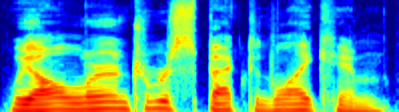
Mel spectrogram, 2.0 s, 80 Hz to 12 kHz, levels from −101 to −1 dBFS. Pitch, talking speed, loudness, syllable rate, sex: 135 Hz, 240 wpm, -17 LUFS, 5.3 syllables/s, male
